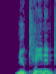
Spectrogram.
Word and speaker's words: New Canaan: And it takes place in, I don't know how you say, is it Canaan, Connecticut? New Canaan, Connecticut, I think is how you say it.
